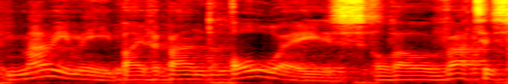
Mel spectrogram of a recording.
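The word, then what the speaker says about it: Alvvays: So that was Archie, Marry Me by the band Always, although that is spelt Always, A-L-V-V-A-Y-S, but pronounced Always.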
